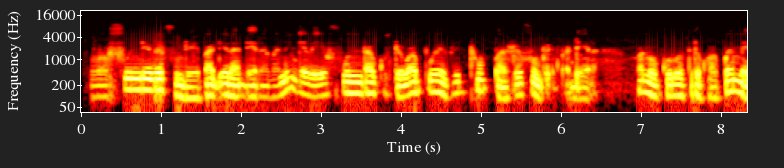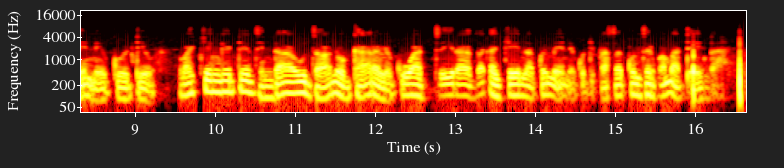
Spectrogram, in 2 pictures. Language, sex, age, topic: Ndau, male, 18-24, education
